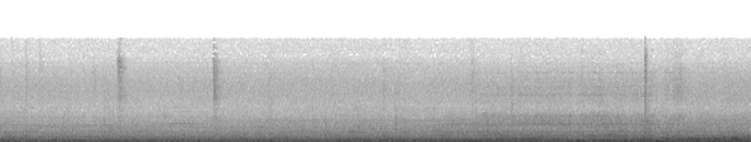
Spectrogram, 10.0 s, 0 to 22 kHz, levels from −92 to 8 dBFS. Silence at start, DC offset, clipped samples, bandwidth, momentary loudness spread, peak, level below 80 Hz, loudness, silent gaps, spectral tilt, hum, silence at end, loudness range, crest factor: 0 s; under 0.1%; under 0.1%; 16 kHz; 5 LU; -10 dBFS; -36 dBFS; -26 LUFS; none; -6.5 dB/octave; none; 0 s; 4 LU; 14 dB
